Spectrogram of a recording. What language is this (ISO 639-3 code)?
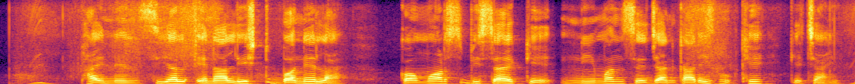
bho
